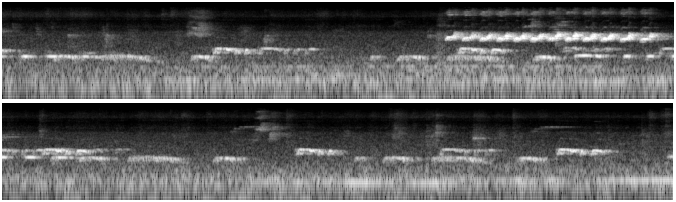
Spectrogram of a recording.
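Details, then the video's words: Zebra dove song of short, clipped cooing phrases repeated steadily throughout, briefly overlaid midway by a louder, higher, rapid chirping burst from another bird, over a low hum. "Burung Perkutut"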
